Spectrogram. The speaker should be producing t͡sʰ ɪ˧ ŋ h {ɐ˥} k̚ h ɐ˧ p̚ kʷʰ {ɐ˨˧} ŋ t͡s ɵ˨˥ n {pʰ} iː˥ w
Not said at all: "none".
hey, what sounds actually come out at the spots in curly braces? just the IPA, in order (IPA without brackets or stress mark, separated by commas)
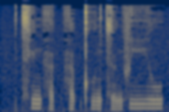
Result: ɐ˨, ɐ˧, f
